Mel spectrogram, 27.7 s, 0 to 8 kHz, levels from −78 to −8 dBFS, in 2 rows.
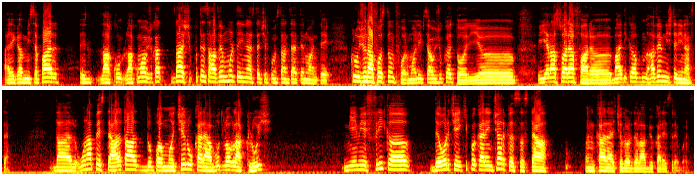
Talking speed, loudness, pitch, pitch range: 140 wpm, -15 LUFS, 135 Hz, 115-155 Hz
